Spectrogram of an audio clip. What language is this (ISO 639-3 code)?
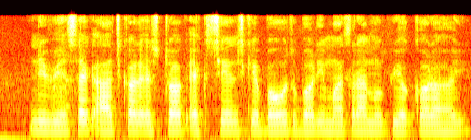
mag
